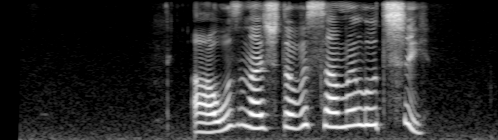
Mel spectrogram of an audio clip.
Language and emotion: Russian, positive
